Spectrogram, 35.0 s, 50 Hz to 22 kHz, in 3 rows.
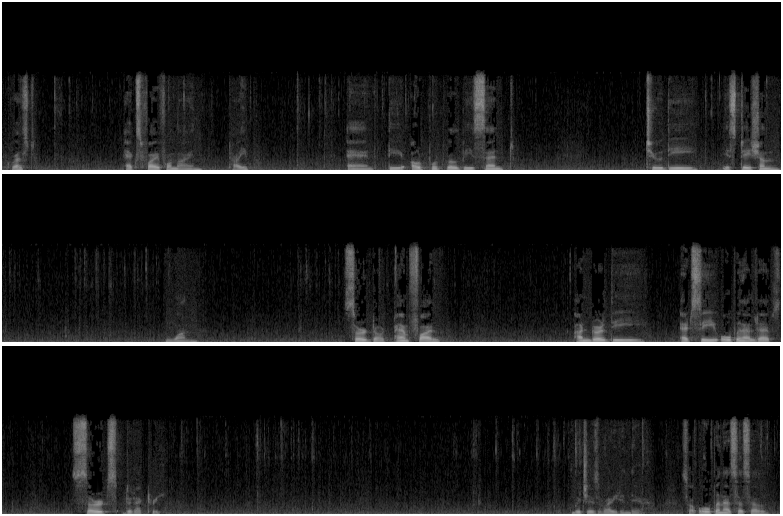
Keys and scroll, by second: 19.1 space, 23.1 ctrl+c, 26.9 space, 28.1 space, 29.1 space, 32.0 space, 33.2 space.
